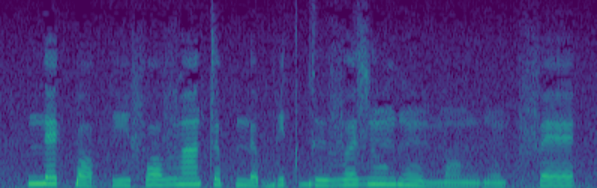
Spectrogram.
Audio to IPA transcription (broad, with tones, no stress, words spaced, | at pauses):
nɛ˦k͡pɔ˨ ki˧fɔ˦ vã˦tə˧pnə˨bi˦t ɡɨ˧və˦zũ˦ ɡʷũ˦˨ mɔ̃˨ŋ ɡʷũ˨pfɛ˦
